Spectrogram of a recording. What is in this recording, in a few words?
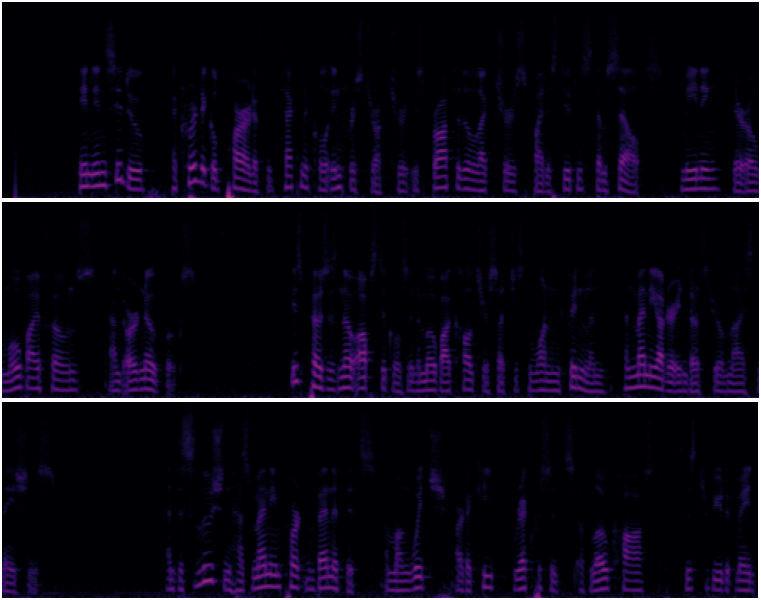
Narration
